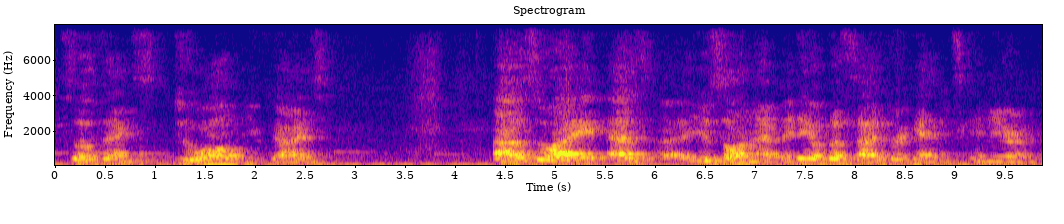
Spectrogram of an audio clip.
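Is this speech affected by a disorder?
Yes: ALS; voice sounds impaired.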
